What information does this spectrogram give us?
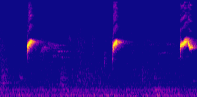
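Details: Red-whiskered bulbul reacting to an unfamiliar bird, giving three loud, clear whistled notes that slide downward, spaced about a second apart, over a quiet low hum.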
